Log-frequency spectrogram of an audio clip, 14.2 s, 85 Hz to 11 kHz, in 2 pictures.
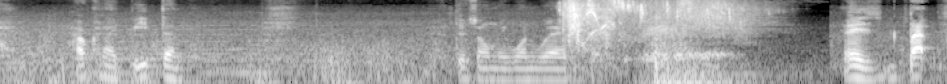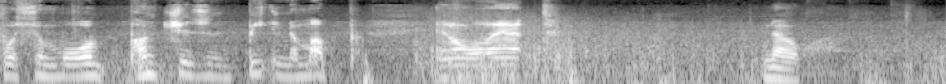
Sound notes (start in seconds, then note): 4.8 thud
